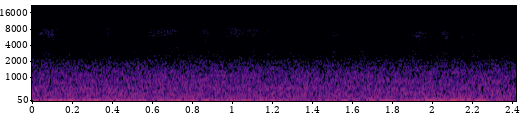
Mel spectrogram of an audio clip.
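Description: Near silence with faint, soft rustling of a metal crochet hook drawing wool yarn through single crochet stitches.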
